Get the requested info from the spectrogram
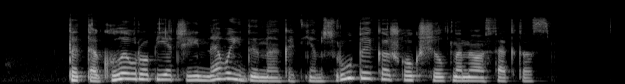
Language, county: Lithuanian, Kaunas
